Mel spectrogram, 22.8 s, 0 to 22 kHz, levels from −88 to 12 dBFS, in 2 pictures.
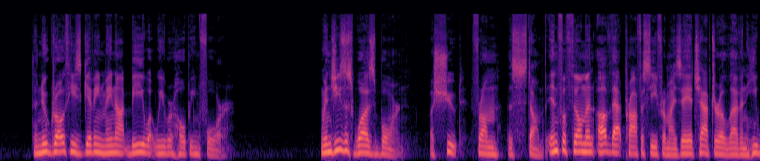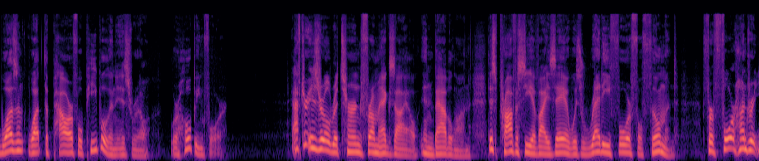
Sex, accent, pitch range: male, American, 130-165 Hz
